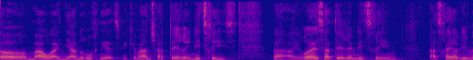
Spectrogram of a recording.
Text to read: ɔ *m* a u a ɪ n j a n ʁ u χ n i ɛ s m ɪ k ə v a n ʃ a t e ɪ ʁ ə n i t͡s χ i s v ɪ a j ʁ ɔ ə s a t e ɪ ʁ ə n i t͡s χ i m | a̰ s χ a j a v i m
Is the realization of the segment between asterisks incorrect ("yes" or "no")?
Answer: no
